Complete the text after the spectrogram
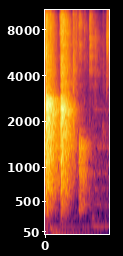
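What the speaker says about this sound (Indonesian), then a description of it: "Tepuk tangan buat Pak Anies." Brief bursts of audience clapping for Anies Baswedan at a talk event, a few loud surges that quickly fade, with no talking over them.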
